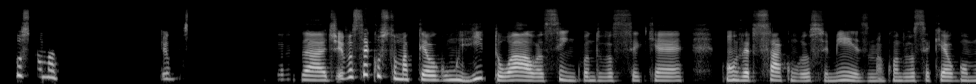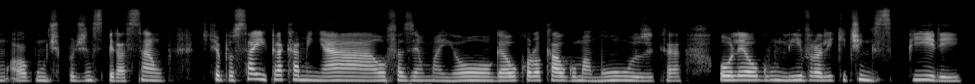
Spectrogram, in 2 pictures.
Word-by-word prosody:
Costuma 355 -6 -1 1.0
eu 255 - -3
gos 275 +3 -14 0.9
verdade. 210 -4 +2
E - - +4
você 340 +7 +6
costuma 305 - +1
ter 225 - +4
algum 205 0 +2
ritual 195 - +4
assim, 175 +2 -4
quando 180 -1 -7
você 180 +1 -8
quer 180 0 -1 0.4
conversar 190 +1 +2
com 185 -2 -10
você 170 0 -5
mesma? 165 -2 -4
Quando 175 +1 -6
você 180 +1 -6
quer 180 +1 +1
algum 175 0 -4
algum 175 +1 -3
tipo 180 +1 -6
de 180 +1 -7
inspiração? 175 0 -2 0.4
Tipo 200 -2 -2
sair 240 +4 +3
pra 220 0 +3
caminhar, 185 -3 +2
ou 185 - +1
fazer 185 0 -4
uma 180 -1 -8
ioga, 180 +1 +1
ou 180 - +3
colocar 190 +1 +2
alguma 180 -1 0
música, 175 0 -3 0.4
ou 200 0 +6
ler 200 0 +4
algum 195 0 +2
livro 190 0 0
ali 185 +1 -1
que 210 - -11
te 230 - +1
inspire, 195 -3 -1
185 Hz, 140 wpm, -22 LUFS, 180-200 Hz, 1.0 s, você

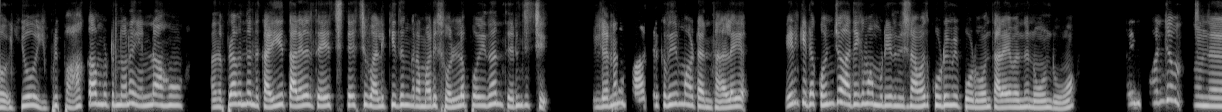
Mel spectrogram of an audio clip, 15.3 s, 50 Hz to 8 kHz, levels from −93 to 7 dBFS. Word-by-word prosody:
ஐயோ! 220 +9 0 0.2
இப்பிடி 160 +8 -3
பார்க்காம 260 +8 0
விட்டுருந்தோன்னா 255 +2 +1
என்ன 240 +2 +2
ஆகும் 235 0 +1 0.4
அந்த 195 - -1
பிள்ளை 270 - +3
வந்து 270 +1 +1
அந்த 235 -3 -1
கைய 215 +7 +3
தலையில 230 +3 +3
தேய்ச்சு, 230 +1 0
தேய்ச்சு 240 +1 0
வலிக்குதுங்குற 225 +2 +1
மாரி 210 +2 +2
சொல்ல 200 +4 +2
போய் 230 -1 +2
தான் 275 -1 +1
தெரிஞ்சுச்சு. 235 +3 -1 0.7
இல்லன்னா 210 +6 0
நான் 260 -5 -5
பார்த்துருக்கவே 240 +6 -1
மாட்டேன் 215 -6 0
தலைய. 190 +5 +2 0.6
ஏன் 290 - 0
கேட்டா 275 -2 +1
கொஞ்சம் 280 +4 +2
அதிகமா 265 +2 0
முடி 235 0 +1
இருந்துச்சுனாவது 220 0 +1
குடுமி 240 +1 +3
போடுவோம், 185 0 +2
தலைய 180 +1 +3
வந்து 190 +2 +1
நோண்டுவோம். 175 +2 0 0.7
இது 290 0 -3 0.2
கொஞ்சம் 340 +2 -4 0.3
இந்த 225 -1 +2
230 Hz, 155 wpm, -23 LUFS, 205-255 Hz, 0.7 s, பிள்ளை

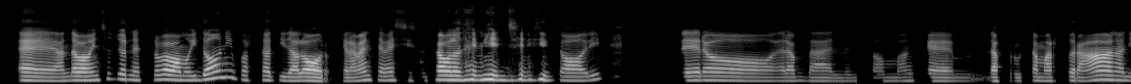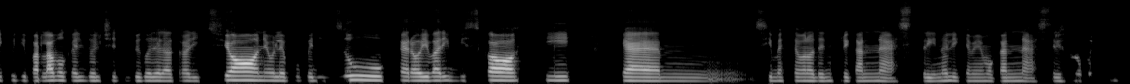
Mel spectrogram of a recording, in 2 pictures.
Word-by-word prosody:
e 190 - +1
andavamo 180 +1 +3
in 200 - -3
soggiorno 235 -2 -5
e 200 -1 -6
trovavamo 215 -3 +3
i 200 - -5
doni 300 +9 +2
portati 200 -4 -7
da 170 -1 +1
loro, 170 -2 +5
chiaramente, 185 +5 -3
messi 190 0 -7
sul 175 0 -28
tavolo 210 -1 +6
dai 215 +1 +1
miei 215 -2 +4
genitori 195 0 -4 0.8
però 185 -3 -2
era 165 +1 -7
bello, 155 -3 -12
insomma, 155 +1 -20
anche, 165 -1 -8
mhmm, 155 0 -24
la 165 - -1
frutta 165 +2 -12
martorana 175 +5 +2
di 180 -1 -11
cui 195 +2 -21
ti 180 0 -16
parlavo, 180 +2 -1
che 180 -1 -13
è - - -6
il 180 - -11
dolce 175 0 -11
tipico 170 +1 -10
della 170 -1 -3
tradizione, 185 +3 +4
o - - -5
le 180 -1 -4
pupe 170 0 -14
di 165 -1 -21
zucchero, 190 -1 -1
i 180 - +2
vari 185 +1 -2
biscotti 185 +1 +3 0.5
che, 170 -2 +3
mhmm, 165 +9 -15
si 175 - -16
mettevano 170 0 -7
dentro 165 +1 -11
i - - -13
cannestri, 160 -1 -9
noi 170 +2 -8
li 175 - -9
chiamiamo 165 -1 -12
cannestri, 160 -1 -10
sono - - -18
quelli - - -30
180 Hz, 155 wpm, -24 LUFS, 165-195 Hz, 0.8 s, tavolo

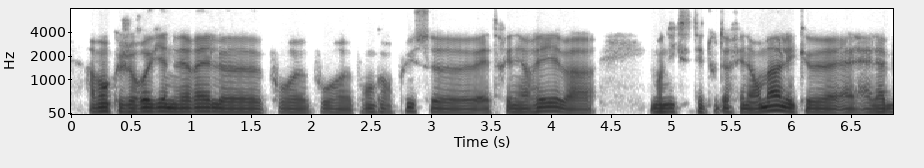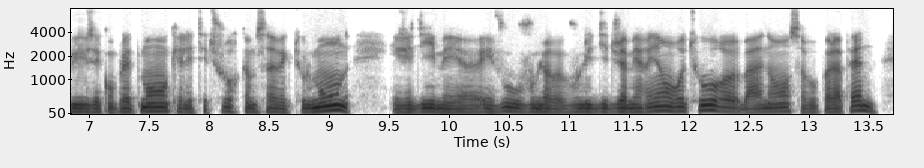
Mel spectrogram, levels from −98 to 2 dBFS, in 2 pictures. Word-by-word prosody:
avant 110 +2 +3
que 105 - -3
je 100 - +2
revienne 105 +1 +4
vers 100 +1 +2
elle, 105 -2 +3
heu, 90 -1 +1
pour, 90 -1 -4
heu, 85 -2 -4
pour, 85 +1 -6
heu, 85 - -6
pour 95 - -9
encore 90 -2 -5
plus, 105 0 -7
heu, 85 -3 -1
être 85 +3 -8
énervé, 105 +5 +1
bah, 80 -4 -2 0.4
ils - - -5
m'ont 95 - +3
dit 95 0 0
que - - -10
c'était - - -7
tout - - -12
à 100 - -1
fait - - -5
normal 110 +7 +5
et 100 - +2
qu'elle 90 -2 0
elle 85 +1 -3
abusait 95 0 +1
complètement, 110 +5 +1
qu'elle 95 -3 -5
était - - -9
toujours 110 -2 -6
comme 95 -1 -3
ça 100 +2 -6
avec 90 -3 -3
tout - - -5
le 95 - +1
monde 130 +2 +6 0.3
et 90 - -5
j'ai 90 0 0
dit: 100 +3 +2
«Mais 90 -2 0
heu 90 0 -3
et 95 -1 -1
vous, 105 +3 0
vous 95 0 -1
le 95 0 +1
vous 90 +2 -4
lui 95 0 +2
dites 95 0 -3
jamais 100 0 +1
rien 110 +5 +1
en 125 - +3
retour?» 115 -1 +2
«Bah 90 +1 -2
non, 105 +2 0
ça 105 - -9
vaut 90 -1 -6
pas 95 - -4
la 95 - 0
peine» 130 -2 0
95 Hz, 280 wpm, -21 LUFS, 90-105 Hz, 0.4 s, monde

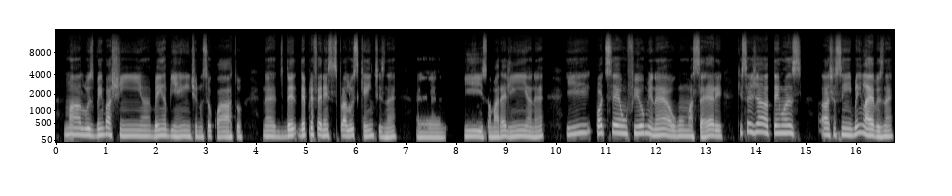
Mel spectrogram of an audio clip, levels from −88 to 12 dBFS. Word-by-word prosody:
uma 180 +1 +1
luz 170 -2 +2
bem 160 +4 0
baixinha, 150 -5 -1
bem 140 +3 +1
ambiente 140 -2 -1
no 130 -1 -3
seu 140 +3 -3
quarto, 125 0 -1 0.4
né? 140 0 0
D 130 -1 -6 0.2
dê - - -14
dê 160 +1 +2
preferências 165 -3 0
pra 150 0 0
luz 150 +2 +1
quentes, 140 -2 -2
né? 125 +3 +1 0.4
Eh, 120 - -4 0.9
isso, 135 -2 +1
amarelinha, 135 +2 0
né, 130 +4 -1 0.5
e 215 +7 -3
pode 210 +1 +1
ser 225 -2 +3
um 205 -1 +1
filme, 205 -1 +1
né, 165 +1 +2
alguma 145 -1 0
série 140 +3 +1 0.3
que - - -8
seja 240 -1 +1
temas, 215 -1 +1 0.4
acho, 175 -1 0
assim, 170 -1 0
bem 200 +6 0
leves, 160 -9 +4
né? 140 +1 0
150 Hz, 135 wpm, -23 LUFS, 135-180 Hz, 0.9 s, leves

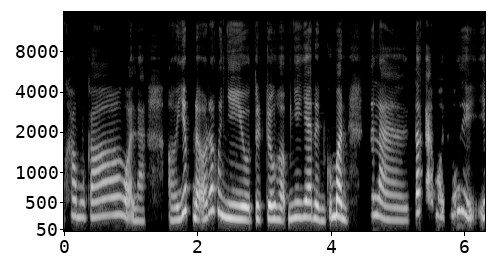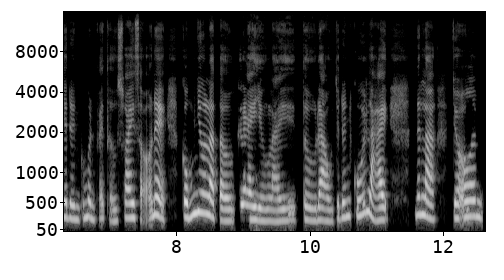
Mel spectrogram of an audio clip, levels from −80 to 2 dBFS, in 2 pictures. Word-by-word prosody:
không 260 -3 -4
có, 280 +4 0
gọi 270 - 0
là, 195 -1 -7 0.3
ờ, 205 0 -6
giúp 325 - +2
đỡ - - +2
rất 365 0 0
là 325 - +2
nhiều 230 -5 +5
trừ 230 - +1
trường 225 -1 +6
hợp 200 - 0
như 240 +2 0
gia 260 -1 +4
đình 225 -5 0
của - - -5
mình. 270 -4 +6 0.4
Nên 295 0 -3
là 215 -6 -2 0.2
tất 330 +1 +3
cả - - +1
mọi 290 - -4
thứ 290 - -10 0.2
thì 260 - -2
gia 255 - 0
đình 225 -3 -2
của 240 - -8
mình 250 -4 -1
phải - - -5
tự 190 0 -6
xoay 245 +4 +1
xở 245 - -5
nè, 290 -2 +3 0.2
cũng 255 +4 +3
như 335 -1 +3
là 275 -4 +5
tự 195 -4 0 0.2
gầy 215 -1 +3
dựng 195 -2 -2
lại 190 +1 -3
từ 205 -2 -2
đầu 200 -2 0
cho - - -5
đến 255 +3 -1
cuối 280 +4 -1
lại. 210 - +2 0.4
Nên 300 +1 0
là 245 -5 +2 0.2
trời 240 - +1
ơi 265 +1 +3
245 Hz, 240 wpm, -20 LUFS, 210-275 Hz, 0.4 s, trường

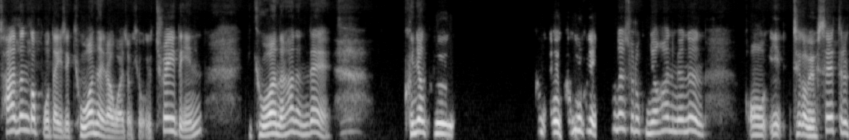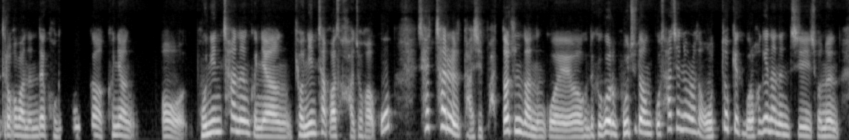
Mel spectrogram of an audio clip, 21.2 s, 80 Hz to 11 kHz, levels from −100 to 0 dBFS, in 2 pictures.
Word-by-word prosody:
사는 305 +4 +3
것보다 230 - +1
이제 160 -1 -3
교환이라고 195 -8 +3
하죠. 140 - -6
교 - - -9
트레이드 300 -1 +1
인. 210 - -3 0.7
교환을 220 0 +6
하는데 255 -1 -2 0.9
그냥 260 +3 +4
그 235 -3 +6 1.0
그 280 - -5
예 260 - +10
그걸 300 +3 +1
그냥 275 -6 +5 0.2
인터넷으로 330 -3 -3
그냥 255 0 -1
하면은 285 -3 0 0.6
어 210 0 +1
이 225 -1 -1 0.2
제가 230 0 +2
웹사이트를 255 - +1
들어가 205 -3 -3
봤는데 185 +1 -1
거기 175 -4 -12
보니까 220 - -5
그냥 205 -4 -3 0.3
어 180 0 -1 0.2
본인 250 +7 +2
차는 280 -6 +1
그냥 175 -5 -1
견인차가 235 +1 0
와서 185 - 0
가져가고 185 - -3 0.3
새 380 +1 -4
차를 365 - +4
다시 170 0 -8
갖다 285 - +2
준다는 220 - 0
거예요. 165 0 0
근데 185 +4 -5
그거를 235 +1 +5
보지도 265 +6 +2
않고 235 -2 -1
사진으로 335 0 -3
해서 - - -4
어떻게 175 - -2
그걸 180 -8 -1
확인하는지 220 -9 -2
저는 180 -1 -2
235 Hz, 355 characters per minute, -21 LUFS, 185-285 Hz, 1.0 s, 예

